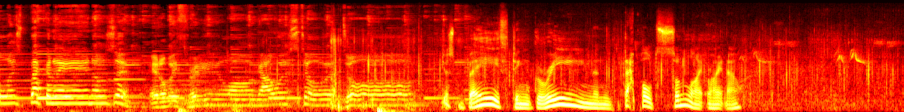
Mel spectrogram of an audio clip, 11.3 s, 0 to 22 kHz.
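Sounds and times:
speech: 0.0 - 9.6
faint woodland birdsong with short high chirps and whistles: 0.0 - 11.2.

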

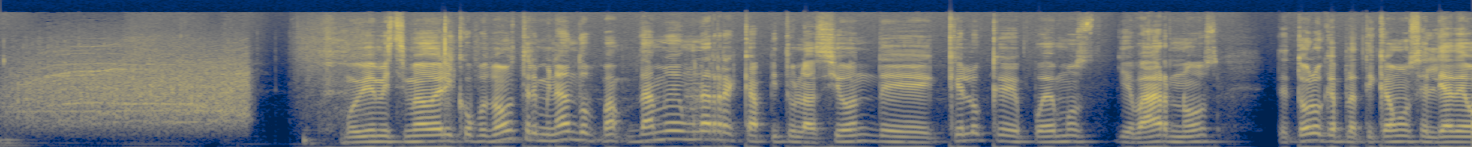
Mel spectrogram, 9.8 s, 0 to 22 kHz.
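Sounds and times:
dense burst of crowd applause: 0.0 - 1.7
speech: 2.3 - 9.8.

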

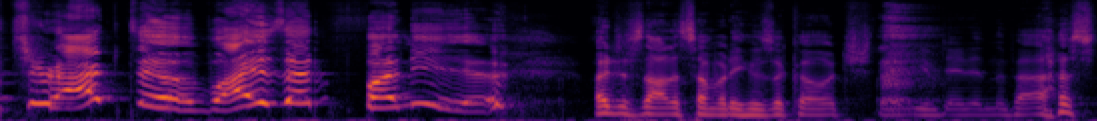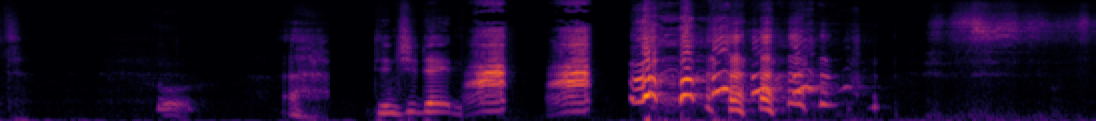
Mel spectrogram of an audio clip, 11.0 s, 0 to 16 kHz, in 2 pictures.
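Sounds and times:
speech: 0.0 - 5.7, 6.3 - 8.5, 9.1 - 9.9
duck quacking: 7.8 - 8.5
laughter: 8.6 - 9.9.

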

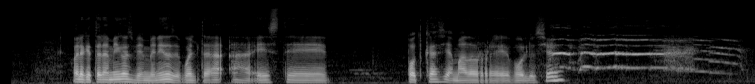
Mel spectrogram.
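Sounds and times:
speech: 0.7 - 3.4, 4.1 - 5.8
rooster crowing: 5.5 - 7.5.

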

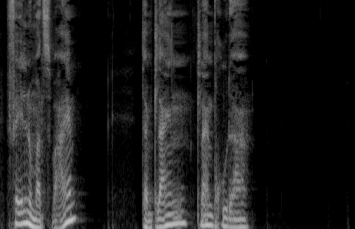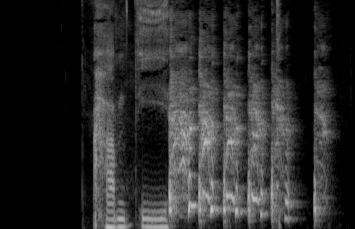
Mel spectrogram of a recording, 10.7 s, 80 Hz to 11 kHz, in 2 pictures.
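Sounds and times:
speech: 0.2 - 1.2, 2.1 - 3.8, 6.7 - 8.1, 9.6 - 9.8
person coughing harshly: 7.8 - 10.4.

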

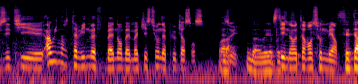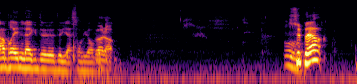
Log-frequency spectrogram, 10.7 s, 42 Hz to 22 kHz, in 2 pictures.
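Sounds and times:
speech: 0.0 - 7.3, 9.6 - 10.4
low hum: 0.0 - 10.7
person sipping water with wet slurps: 8.1 - 9.5.

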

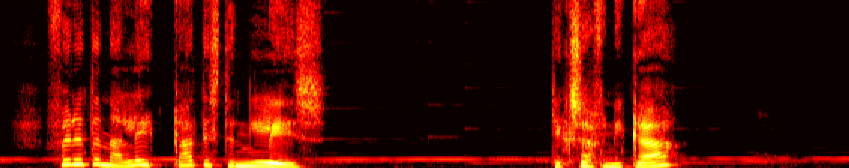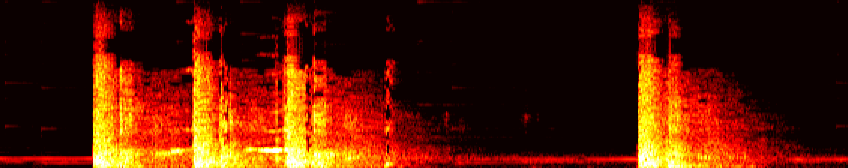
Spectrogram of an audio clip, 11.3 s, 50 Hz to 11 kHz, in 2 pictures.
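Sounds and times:
speech: 0.3 - 2.2, 3.7 - 4.6
gunshots in a quiet neighbourhood: 6.3 - 8.4, 9.9 - 10.8.

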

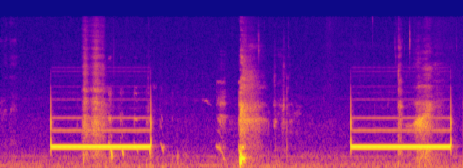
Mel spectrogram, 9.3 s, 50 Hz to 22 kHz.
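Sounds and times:
electronic phone ringing on an unanswered call: 1.0 - 3.1, 7.0 - 9.1.

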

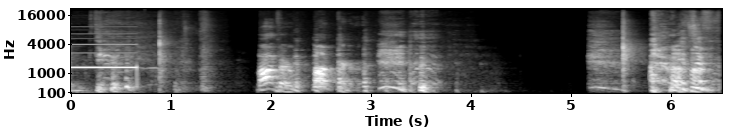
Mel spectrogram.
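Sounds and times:
censor bleep tone: 0.0 - 0.9
laughter: 0.0 - 1.3, 1.9 - 4.1, 5.3 - 6.4
speech: 1.9 - 3.7.

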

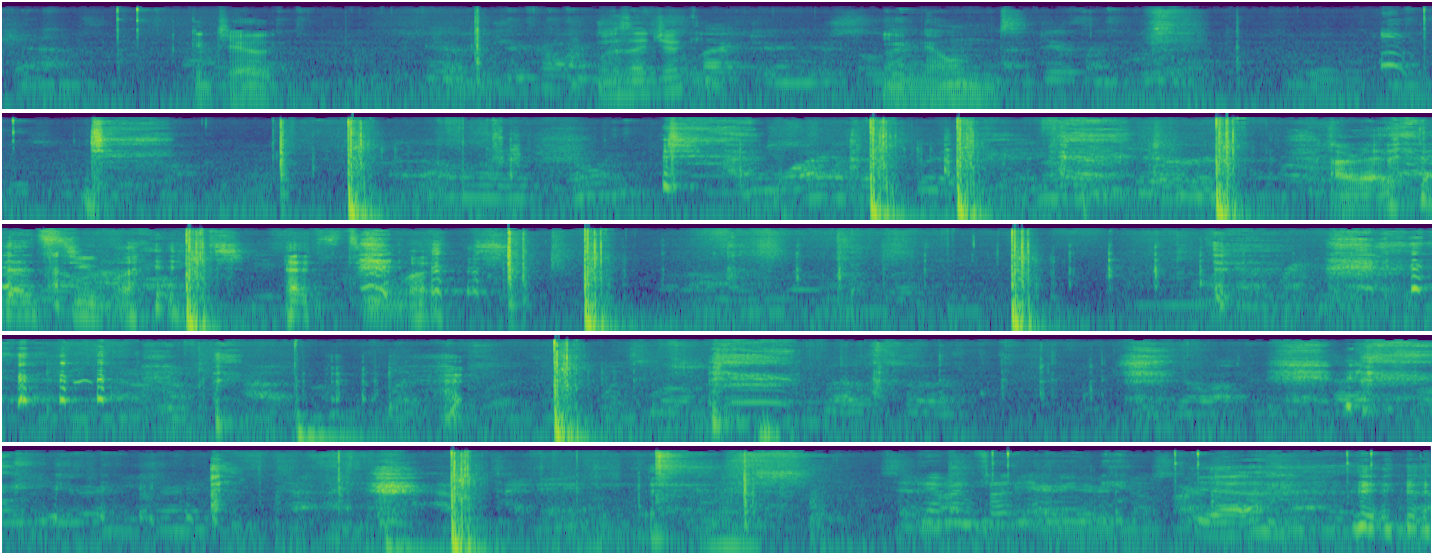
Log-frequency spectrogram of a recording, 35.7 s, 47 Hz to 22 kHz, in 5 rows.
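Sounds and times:
speech: 0.1 - 1.5, 2.1 - 8.6, 9.2 - 16.9
laughter: 9.3 - 17.0, 17.7 - 32.5, 33.9 - 35.7
loud sharp slamming thuds: 17.2 - 17.5, 19.4 - 19.6.

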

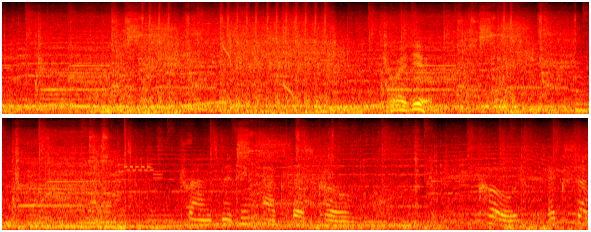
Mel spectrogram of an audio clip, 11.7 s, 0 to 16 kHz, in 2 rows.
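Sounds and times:
busy video game noise: 0.0 - 11.7
machine gun fire in a video game: 1.2 - 5.7
speech: 4.0 - 4.6, 7.9 - 9.5, 10.7 - 11.7.

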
